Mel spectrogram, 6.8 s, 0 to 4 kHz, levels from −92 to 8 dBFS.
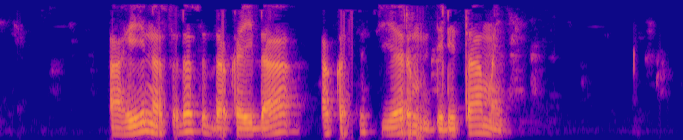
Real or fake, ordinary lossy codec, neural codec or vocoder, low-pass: real; MP3, 32 kbps; none; 3.6 kHz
